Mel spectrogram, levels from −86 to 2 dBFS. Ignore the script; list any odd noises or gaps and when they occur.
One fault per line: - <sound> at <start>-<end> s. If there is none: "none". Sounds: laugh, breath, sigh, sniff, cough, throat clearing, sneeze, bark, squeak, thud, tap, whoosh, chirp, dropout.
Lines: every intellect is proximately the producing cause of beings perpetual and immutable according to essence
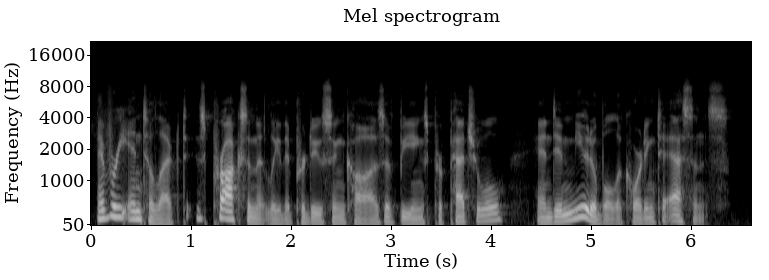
none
